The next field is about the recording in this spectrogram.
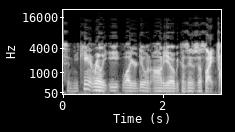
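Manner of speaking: ordinary delivery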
